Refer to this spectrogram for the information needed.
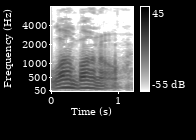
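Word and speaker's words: lambano (λαμβάνω): Looks like that in the Greek, L-A-M-B-A-N, long O, lambano.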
